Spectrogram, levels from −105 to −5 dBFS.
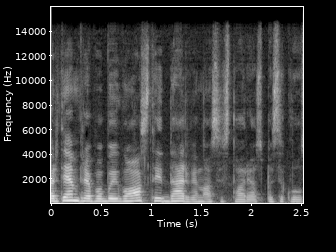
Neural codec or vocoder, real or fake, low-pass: vocoder, 44.1 kHz, 128 mel bands every 256 samples, BigVGAN v2; fake; 14.4 kHz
